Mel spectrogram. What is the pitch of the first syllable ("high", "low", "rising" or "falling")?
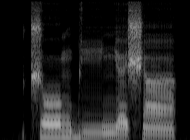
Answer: high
